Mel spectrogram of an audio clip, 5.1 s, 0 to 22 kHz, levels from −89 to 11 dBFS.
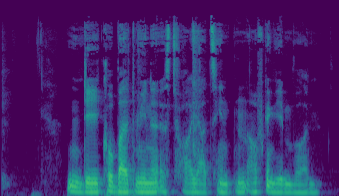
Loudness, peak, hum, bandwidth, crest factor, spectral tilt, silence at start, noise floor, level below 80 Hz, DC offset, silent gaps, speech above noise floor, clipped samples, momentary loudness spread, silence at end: -25 LUFS; -8 dBFS; none; 16 kHz; 18 dB; -5.5 dB/octave; 1 s; -59 dBFS; -44 dBFS; under 0.1%; none; 34 dB; under 0.1%; 9 LU; 0.3 s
